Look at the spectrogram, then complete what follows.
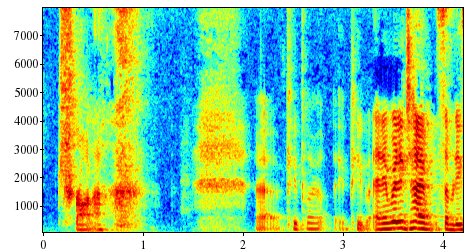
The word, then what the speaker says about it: Toronto: just heard me say Toronto with 2 T's. I'm so sorry. Trona. It's like, you know, if you say any T's in the word Toronto, you're not from there. It's pronounced Trona.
